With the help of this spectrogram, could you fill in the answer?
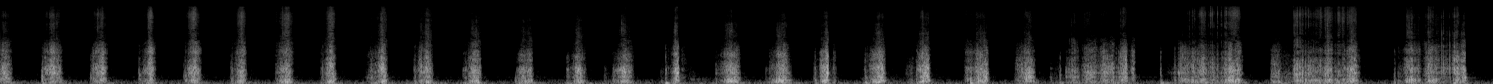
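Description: Long nails scratch the top of a black foam microphone windscreen in quick, rough strokes, about two per second, each a short dry, rustling scrape with a heavy low rumble. Toward the end the strokes stretch into longer, continuous scratching bursts.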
